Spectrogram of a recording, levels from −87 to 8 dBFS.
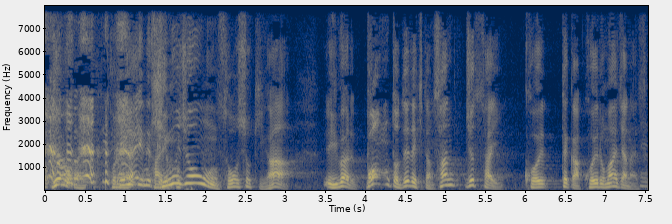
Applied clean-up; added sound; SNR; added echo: none; none; none; none.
